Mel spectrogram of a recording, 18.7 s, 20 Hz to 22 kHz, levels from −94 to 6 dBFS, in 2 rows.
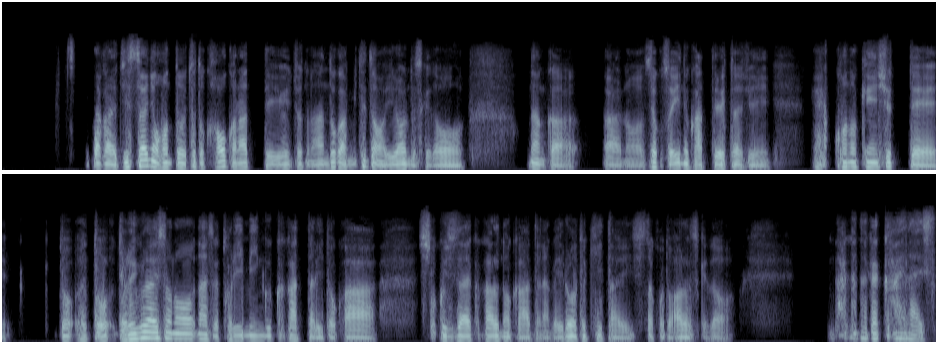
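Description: No technical faults can be heard in this recording.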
